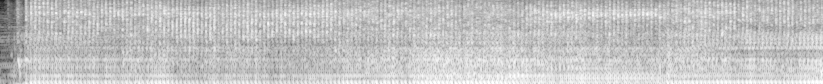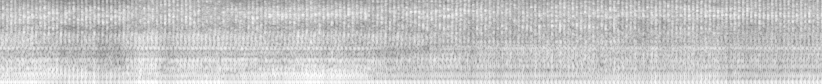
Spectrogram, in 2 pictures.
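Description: Loud, steady compressor chug about four beats a second with an even hiss; the first stage is pumping normally with good pressure.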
